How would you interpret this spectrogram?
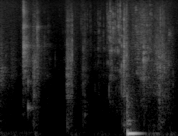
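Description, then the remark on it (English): Crunching as a salty chip is chewed: a few short, brittle crackles in quick succession, followed by one louder, duller bite near the end. Nobody speaks. “Little chews.”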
